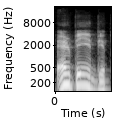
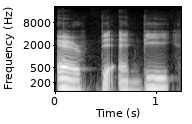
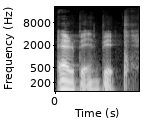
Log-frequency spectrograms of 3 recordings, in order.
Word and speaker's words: Airbnb: after that you will logged in into the Airbnb platform you need to know that the Airbnb is pronounced as Airbnb and not something else like airbn or other things but Airbnb and basically it's so easy to use all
